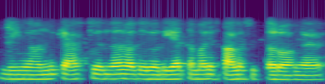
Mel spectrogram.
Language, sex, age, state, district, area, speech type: Tamil, male, 18-30, Tamil Nadu, Cuddalore, urban, conversation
